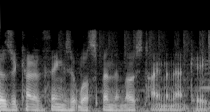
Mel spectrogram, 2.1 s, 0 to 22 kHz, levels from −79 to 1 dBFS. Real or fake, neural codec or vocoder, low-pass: real; none; 7.2 kHz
